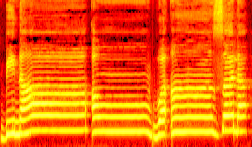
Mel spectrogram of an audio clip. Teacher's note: اب نون پہ اخفا ہے جو انشاءاللہ آپ آگے پڑھیں گی، تو اخفا کرتے ہوئے زا کے مخرج پہ جائیں گی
